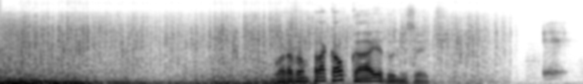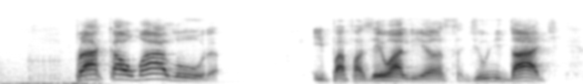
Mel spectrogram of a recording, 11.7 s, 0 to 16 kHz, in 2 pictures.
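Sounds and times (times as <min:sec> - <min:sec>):
heavy rumbling low-end roar: 0:00.0 - 0:05.0
bomb blast sound effect: 0:00.0 - 0:05.1
speech: 0:02.8 - 0:04.5, 0:06.7 - 0:08.1, 0:09.0 - 0:11.4.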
